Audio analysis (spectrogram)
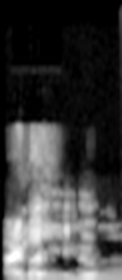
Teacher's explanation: علیہم میم ساکن کے بعد میم، ادغام شفوی، میم کو میم کے ساتھ ملائیں گے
